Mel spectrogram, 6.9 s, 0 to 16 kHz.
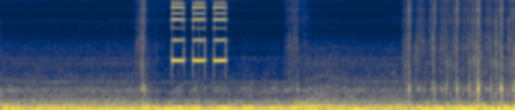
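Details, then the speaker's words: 2005 Maserati Quattroporte, 4.2 litre V8 Ferrari engine, just back from another garage: revving weirdly and idling high, surging and jumping without throttle input, with chimes; motorized throttle fault. "You can see it's just revving really weirdly. It's idling really high. It's just yeah, not really happy."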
